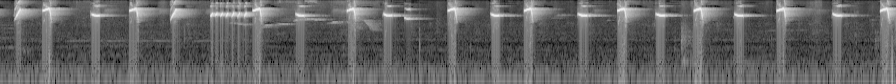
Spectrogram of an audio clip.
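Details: Brown-throated sunbird song used as a master recording for training cage birds: high thin notes alternating with sharp downward-swept chips, repeated steadily, with a brief fast trill near the start.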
